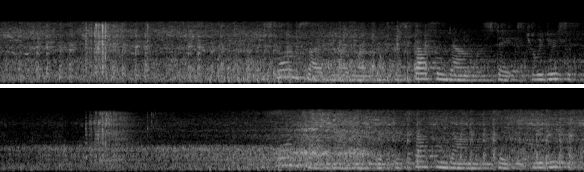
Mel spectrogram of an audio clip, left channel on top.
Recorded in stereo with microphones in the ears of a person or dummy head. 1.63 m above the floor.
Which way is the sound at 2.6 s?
20° left (ahead or behind).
